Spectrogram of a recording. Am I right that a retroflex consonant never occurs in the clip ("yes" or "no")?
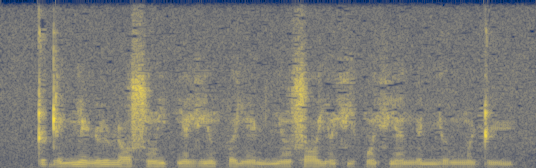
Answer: no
